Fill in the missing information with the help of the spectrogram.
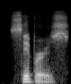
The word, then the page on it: Sèvres: American English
